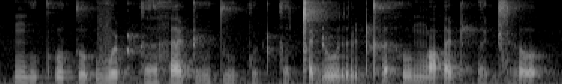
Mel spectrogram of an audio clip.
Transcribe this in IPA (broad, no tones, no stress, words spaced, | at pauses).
ŋṳkʼut̪uʔ vuʈ kə̤hɜ ʈṳ t̪ṳkṳʈ kə̤ ǀə ɖurəɖkʼə huŋɒʔɜʈ ʔə̤ɖzə̤o̯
